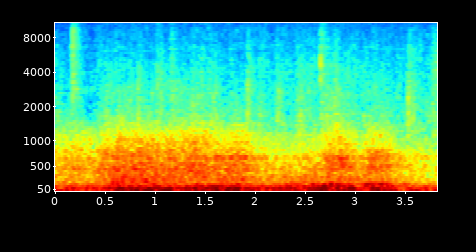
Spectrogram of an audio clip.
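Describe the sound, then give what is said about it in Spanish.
A long, deep rumble of thunder from a rainstorm rolls continuously, heavy in the low end and steady in loudness, with faint crackles above and no voices. “¿Hay el ruido de la tormenta? ¿Se sigue sonando. El trueno.”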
